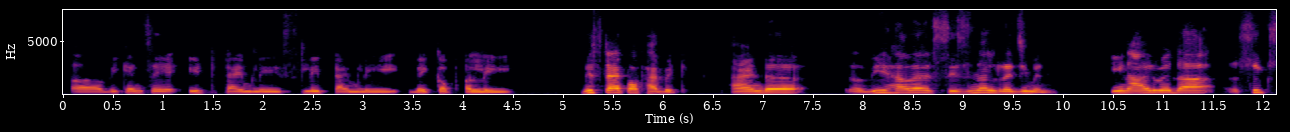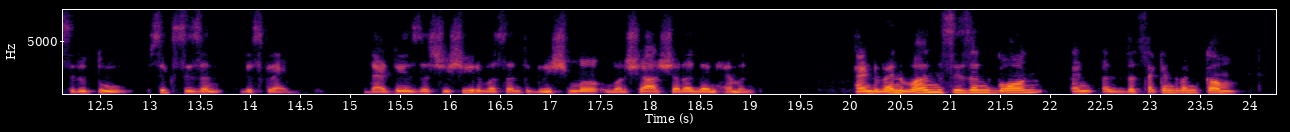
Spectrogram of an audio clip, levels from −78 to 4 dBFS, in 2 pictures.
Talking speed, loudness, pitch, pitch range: 125 wpm, -24 LUFS, 160 Hz, 140-190 Hz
